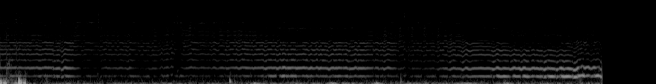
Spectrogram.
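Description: A mosquito's steady, thin whine hums at one even pitch for about six seconds, wavering slightly near the end before cutting to silence.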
